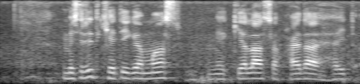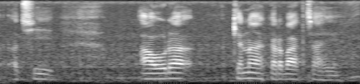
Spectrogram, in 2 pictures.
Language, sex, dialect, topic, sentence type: Maithili, male, Southern/Standard, agriculture, question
